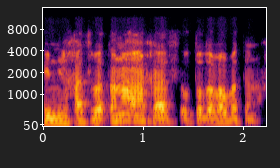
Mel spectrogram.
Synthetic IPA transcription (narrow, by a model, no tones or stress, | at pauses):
imnilχat͡sbat̪anaχazot̪o̞d̪avaʁbat̪anaχ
